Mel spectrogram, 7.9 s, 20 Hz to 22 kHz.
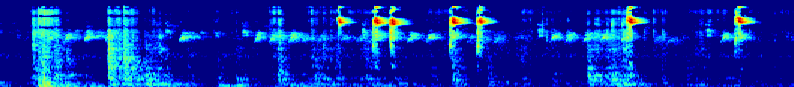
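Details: Captive-bred European goldfinch of the Major type, 2024 breeding: a hen feeding her last five chicks after they jumped from the nest. Short, very high, thin chirps come in quick pairs and singles, about eight in all, after low knocks and rustling at the start.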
